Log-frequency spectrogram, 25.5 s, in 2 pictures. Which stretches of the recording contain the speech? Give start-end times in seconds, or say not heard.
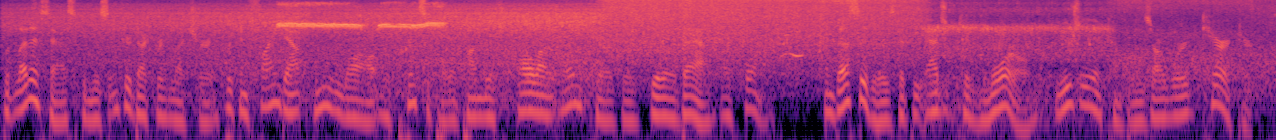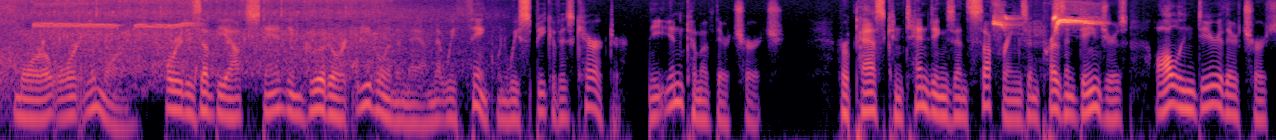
0.0-20.6, 21.1-25.4.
